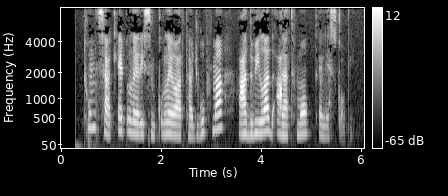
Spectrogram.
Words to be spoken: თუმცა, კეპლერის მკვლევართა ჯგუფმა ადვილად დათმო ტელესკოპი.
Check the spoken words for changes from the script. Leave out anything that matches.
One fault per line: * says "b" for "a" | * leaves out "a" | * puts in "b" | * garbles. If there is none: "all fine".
all fine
